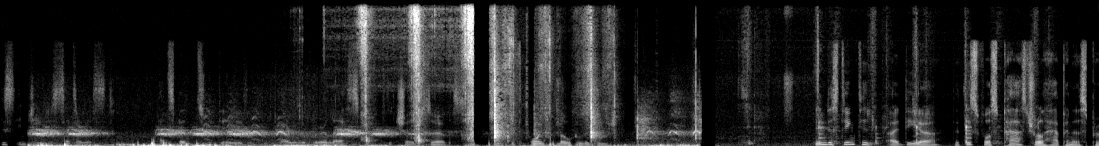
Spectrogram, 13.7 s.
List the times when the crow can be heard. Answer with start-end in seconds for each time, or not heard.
0.3-8.8.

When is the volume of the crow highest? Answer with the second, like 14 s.
2 s.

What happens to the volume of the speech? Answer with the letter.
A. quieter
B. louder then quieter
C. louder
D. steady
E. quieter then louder
C.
